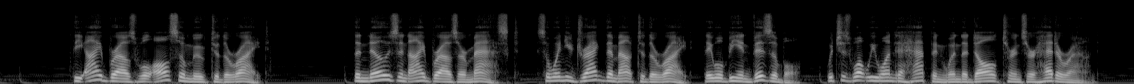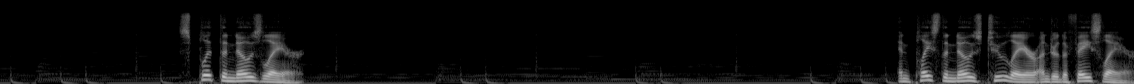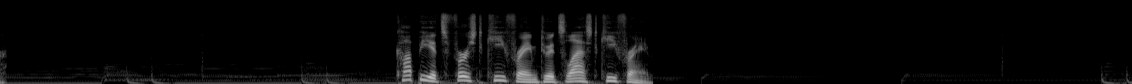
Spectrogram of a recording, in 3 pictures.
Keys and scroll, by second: 0.8 p, 19.9 shift+super+d, 27.1 p, 28.9 super+c, 29.2 super+v.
